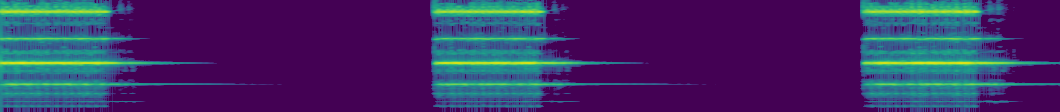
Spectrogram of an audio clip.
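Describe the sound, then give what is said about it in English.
A telephone rings in three bright, trilling bursts of about a second each, separated by long silent gaps, loud with no voices. “And then a week after I got back to the country where I now lived, I got the dreaded phone call.”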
